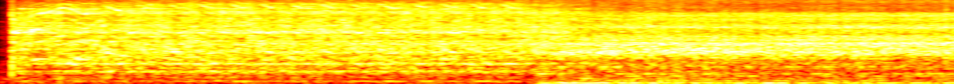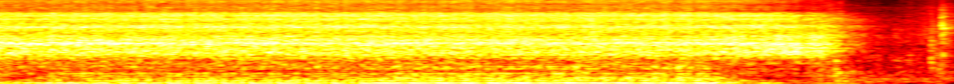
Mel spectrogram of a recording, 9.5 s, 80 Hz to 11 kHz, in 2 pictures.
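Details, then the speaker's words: Jeep Grand Cherokee refreshed 4.0 with eBay turbo kit, first start after adding fuel and clearing a dirt dauber nest from the fuel rail connection: cranks, fires and runs about six seconds with a slightly uneven beat before cutting off; injectors suspected. Rough running after first start. "See if it'll run a little better. I don't know about them injectors because I just shoved mud off in there, so we'll see."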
